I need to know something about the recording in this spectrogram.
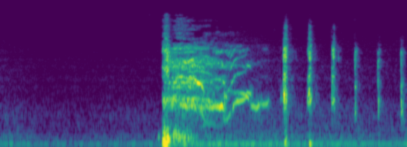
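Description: A person laughing: a sudden high, wavering burst about one and a half seconds in, then a run of short breathy laughs that fade away.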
